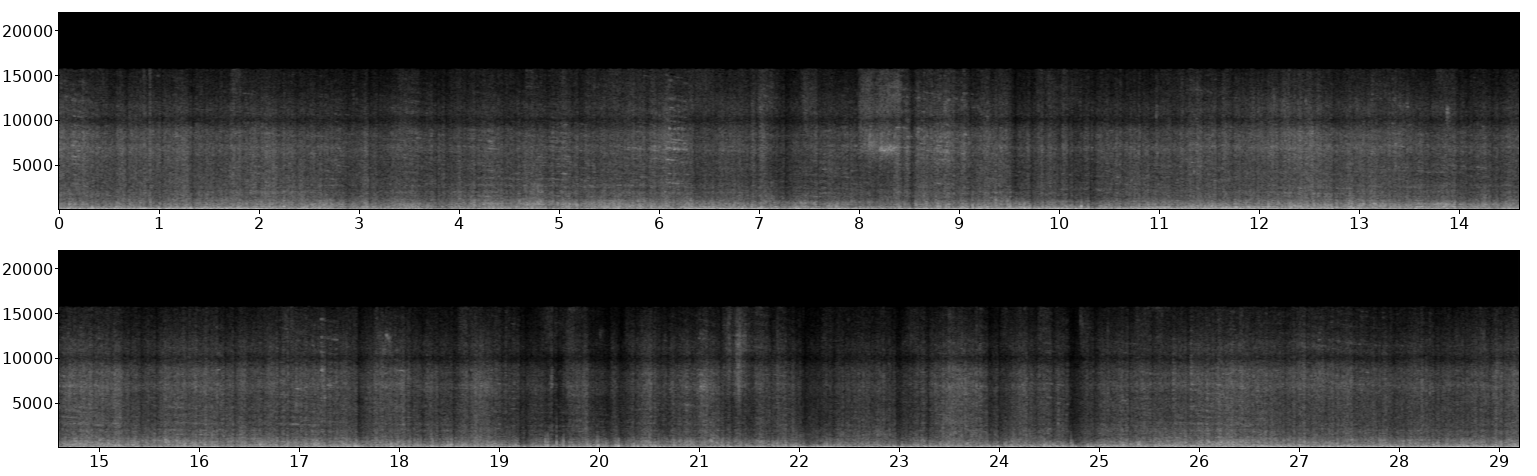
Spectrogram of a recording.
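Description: Loaded double-stack intermodal well cars rolling past close by: a steady, loud noise of steel wheels running on the rails.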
